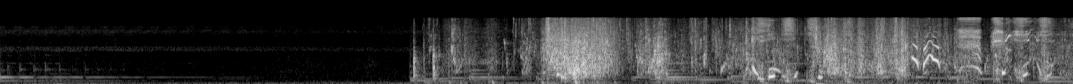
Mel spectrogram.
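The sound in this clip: After several seconds of near silence, water splashes as the boy Kirikou washes himself in an animated film scene. A voice speaks over the splashing.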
